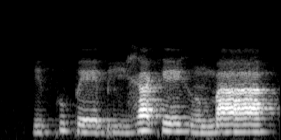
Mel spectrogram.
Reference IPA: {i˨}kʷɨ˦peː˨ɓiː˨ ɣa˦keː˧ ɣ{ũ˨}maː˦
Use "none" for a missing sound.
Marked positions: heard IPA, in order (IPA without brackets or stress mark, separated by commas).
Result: i˨, ũ˨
